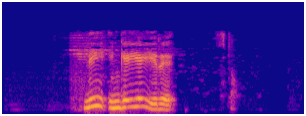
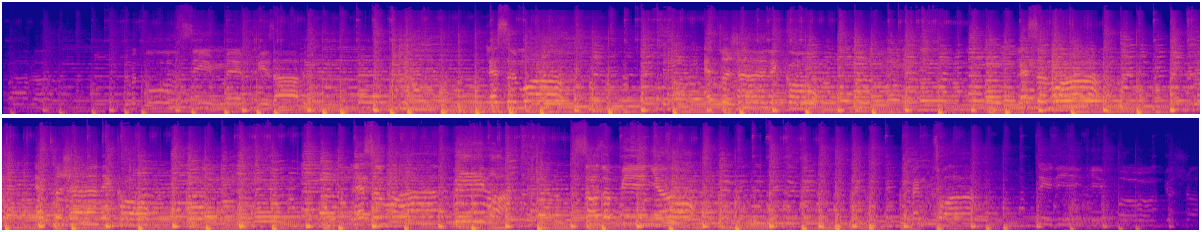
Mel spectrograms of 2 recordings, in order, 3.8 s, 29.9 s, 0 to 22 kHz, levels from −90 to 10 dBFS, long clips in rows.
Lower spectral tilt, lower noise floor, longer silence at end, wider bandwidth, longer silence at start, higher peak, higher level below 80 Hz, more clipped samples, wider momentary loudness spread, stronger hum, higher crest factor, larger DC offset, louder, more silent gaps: about the same, -5.5 dB/octave vs -6 dB/octave; first, -72 dBFS vs -49 dBFS; first, 1.6 s vs 0.3 s; second, 7.6 kHz vs 18.5 kHz; first, 0.95 s vs 0.1 s; about the same, -2 dBFS vs -4 dBFS; second, -60 dBFS vs -30 dBFS; neither; second, 7 LU vs 14 LU; neither; about the same, 16 dB vs 16 dB; neither; first, -13 LUFS vs -20 LUFS; neither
